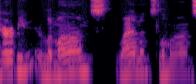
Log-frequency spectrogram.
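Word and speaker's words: Lammons: opening kickoff and uh Chris LeMans am I pronouncing that right Herbie LeMans lemons Le Mans spelled lamons pronounced Le Mans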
